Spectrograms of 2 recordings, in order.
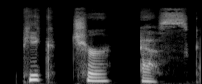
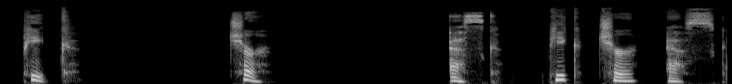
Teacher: Stress esque. Keep pic soft.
